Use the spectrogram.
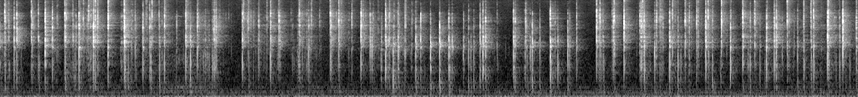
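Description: A small, flat, doll-shaped diamond-painting sticker covered in resin rhinestones on a thin, solid plastic backing is held in both hands and scratched with long acrylic nails. The result is a rapid, dense stream of short, bright clicks and crackly scratches with almost no ring, coming in bursts with brief pauses between them.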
